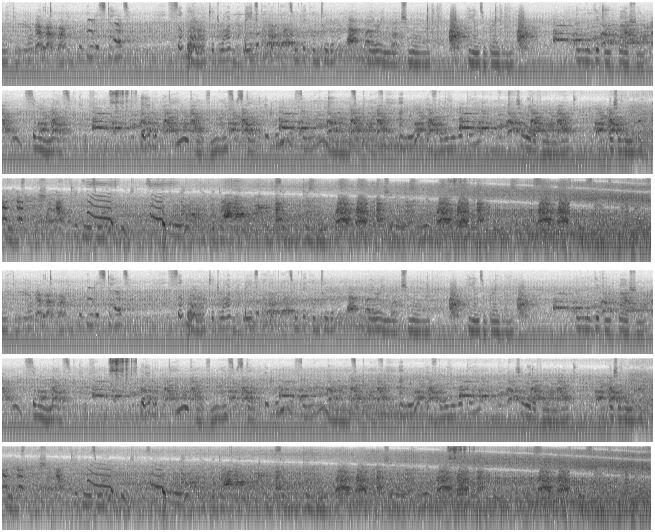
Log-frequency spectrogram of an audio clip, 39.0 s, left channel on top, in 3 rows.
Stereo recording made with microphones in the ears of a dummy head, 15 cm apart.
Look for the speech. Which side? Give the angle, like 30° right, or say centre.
centre.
